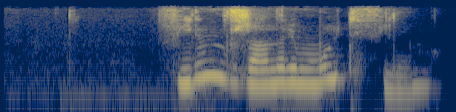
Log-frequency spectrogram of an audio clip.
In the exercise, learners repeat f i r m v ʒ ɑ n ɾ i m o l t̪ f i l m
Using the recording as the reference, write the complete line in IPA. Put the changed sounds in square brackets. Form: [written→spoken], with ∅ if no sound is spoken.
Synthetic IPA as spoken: f i [r→l] m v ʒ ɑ n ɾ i m [o→u] l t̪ f i l m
